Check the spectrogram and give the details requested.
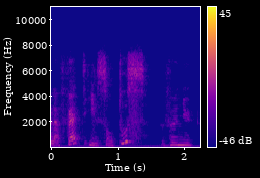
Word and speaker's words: tous: la fête ils sont tous venus à la fête tous va remplacer par exemple les amis donc étant donné qu'il y a un remplacement dans ce cas je vais prononcer le s en fait la prononciation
